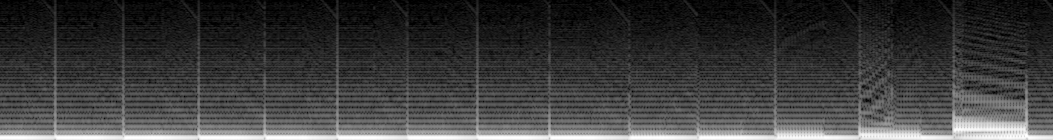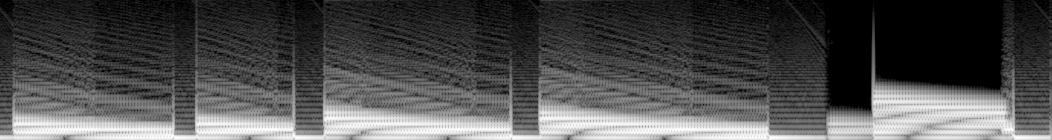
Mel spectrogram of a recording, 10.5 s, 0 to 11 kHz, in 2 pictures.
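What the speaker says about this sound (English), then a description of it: "now we've got a pure-ish sine wave" A series of steady sine tones from an FM synthesizer (Yamaha YM2612 chip) played note by note, pure and humming, with pitches stepping around like a simple synth melody.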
